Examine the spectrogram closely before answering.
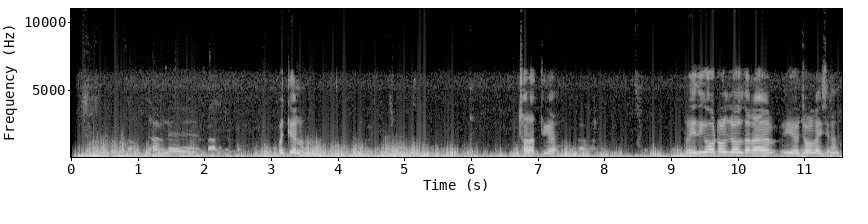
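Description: A second man speaks close by, outdoors in wind.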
